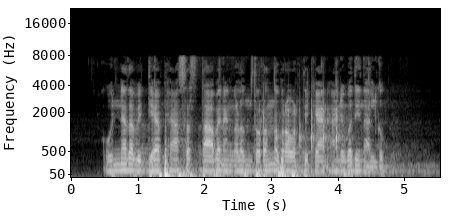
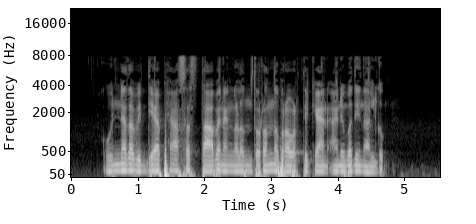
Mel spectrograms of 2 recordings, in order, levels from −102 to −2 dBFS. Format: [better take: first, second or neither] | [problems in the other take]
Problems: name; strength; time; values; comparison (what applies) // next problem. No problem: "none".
second | background sound (Knock); 14 dB below the speech // room echo; dies away in 0.9 s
